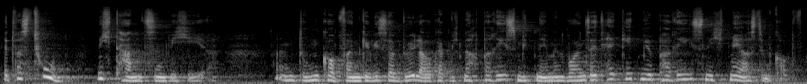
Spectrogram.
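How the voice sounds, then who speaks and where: An actress playing a young variety dancer in a radio play, guarded and dreamy, speaking in a soft, confiding way. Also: female voice, lowish voice, moderate pace, close to an everyday voice. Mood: confiding, wistful. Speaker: radio drama actor. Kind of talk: intimate German radio play dialogue. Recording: reverberant room with long echo.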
